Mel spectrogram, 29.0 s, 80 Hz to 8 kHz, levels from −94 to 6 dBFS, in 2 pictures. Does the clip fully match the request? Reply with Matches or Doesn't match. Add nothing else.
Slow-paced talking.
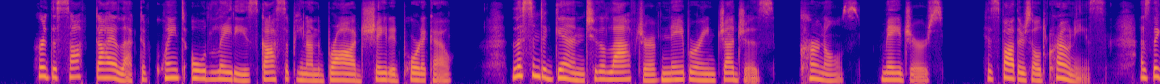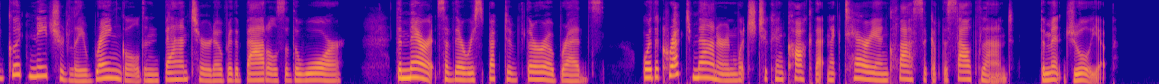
Matches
